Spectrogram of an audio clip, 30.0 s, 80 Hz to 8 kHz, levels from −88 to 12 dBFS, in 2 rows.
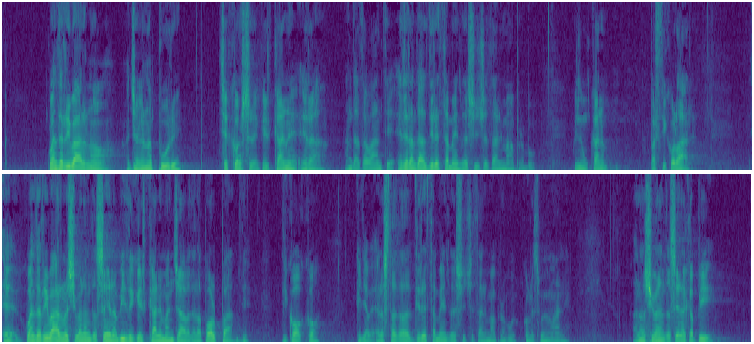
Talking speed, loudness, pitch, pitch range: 110 wpm, -25 LUFS, 120 Hz, 110-135 Hz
